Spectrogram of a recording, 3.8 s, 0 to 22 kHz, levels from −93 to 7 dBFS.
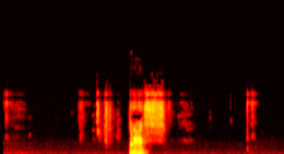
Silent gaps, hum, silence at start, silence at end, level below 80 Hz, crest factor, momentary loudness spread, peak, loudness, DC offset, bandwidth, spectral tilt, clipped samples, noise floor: none; none; 1.3 s; 1.6 s; -68 dBFS; 26 dB; 25 LU; -2 dBFS; -19 LUFS; under 0.1%; 10.5 kHz; -2 dB/octave; under 0.1%; -71 dBFS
